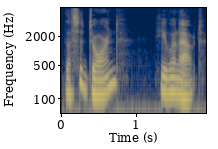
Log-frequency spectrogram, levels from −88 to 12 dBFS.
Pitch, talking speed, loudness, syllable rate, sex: 145 Hz, 155 wpm, -17 LUFS, 4.5 syllables/s, male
